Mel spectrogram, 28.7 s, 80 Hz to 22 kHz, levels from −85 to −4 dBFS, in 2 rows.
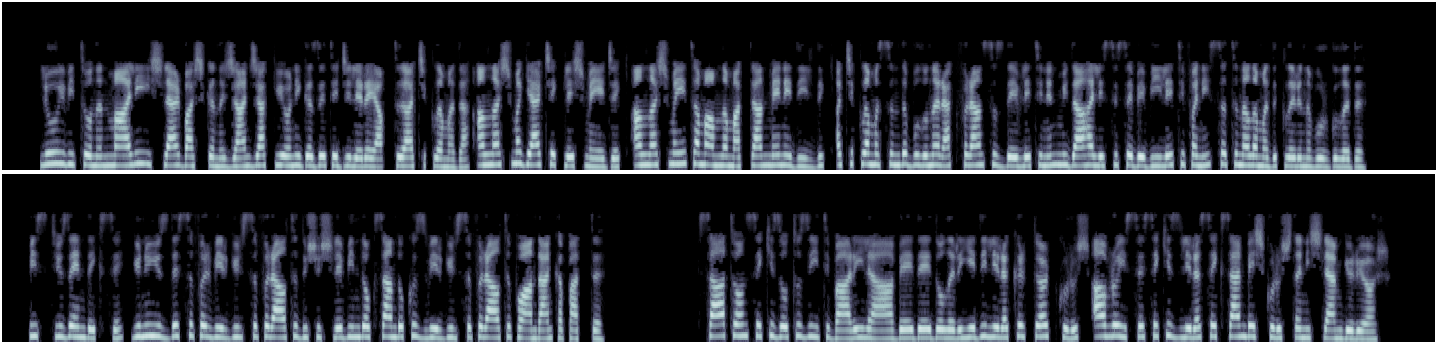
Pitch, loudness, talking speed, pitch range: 215 Hz, -23 LUFS, 110 wpm, 200-230 Hz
